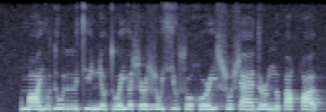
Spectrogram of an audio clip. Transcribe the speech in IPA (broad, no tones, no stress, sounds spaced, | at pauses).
m ɑː j u d u r u tʲ əː ɲ æ tʷ æ j ə ɬ ə˞ ɮ u sʲ ɛ sʷ ɛ χʷ ə˞ j ɬ u ɬ æː d ə˞ ŋ ə p əː qʷ ə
